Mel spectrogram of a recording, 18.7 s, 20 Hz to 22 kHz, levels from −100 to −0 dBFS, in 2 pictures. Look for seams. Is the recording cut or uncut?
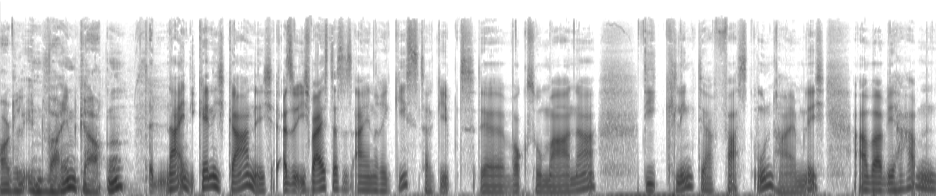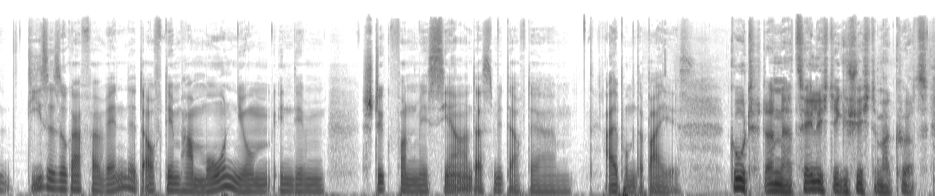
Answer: uncut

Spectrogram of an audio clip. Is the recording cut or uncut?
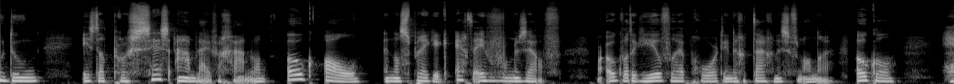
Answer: cut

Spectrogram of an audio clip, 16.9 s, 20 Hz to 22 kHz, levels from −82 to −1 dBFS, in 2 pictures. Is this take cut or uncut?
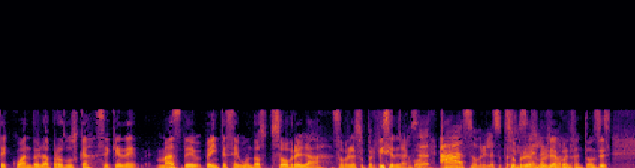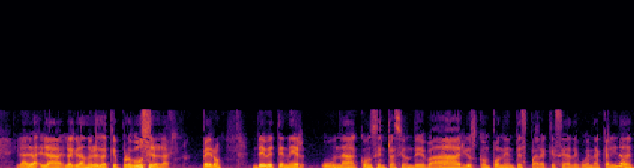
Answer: cut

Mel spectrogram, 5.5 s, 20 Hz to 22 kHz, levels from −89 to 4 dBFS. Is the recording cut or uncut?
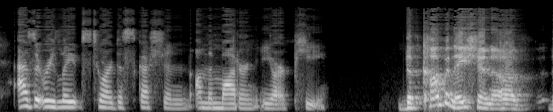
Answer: uncut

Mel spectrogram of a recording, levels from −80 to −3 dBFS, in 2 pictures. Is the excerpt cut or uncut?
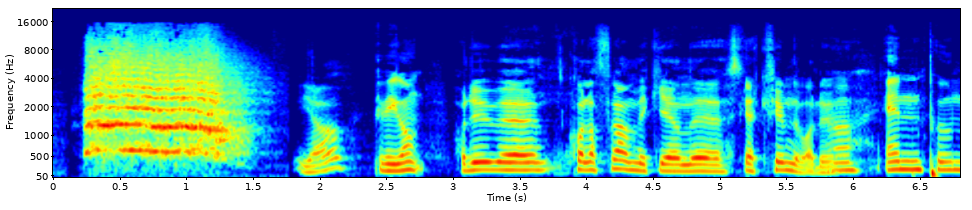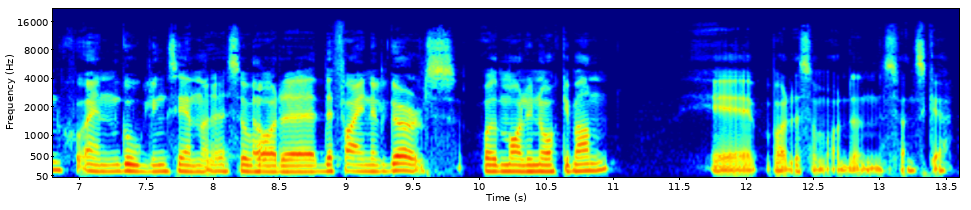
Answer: uncut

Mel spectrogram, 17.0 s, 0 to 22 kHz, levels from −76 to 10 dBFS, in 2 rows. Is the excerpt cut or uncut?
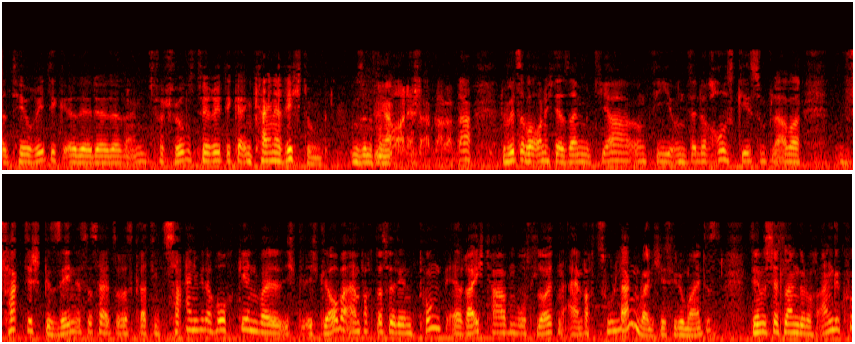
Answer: uncut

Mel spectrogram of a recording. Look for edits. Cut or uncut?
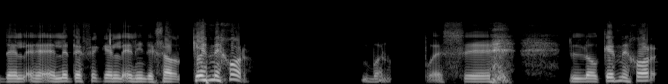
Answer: cut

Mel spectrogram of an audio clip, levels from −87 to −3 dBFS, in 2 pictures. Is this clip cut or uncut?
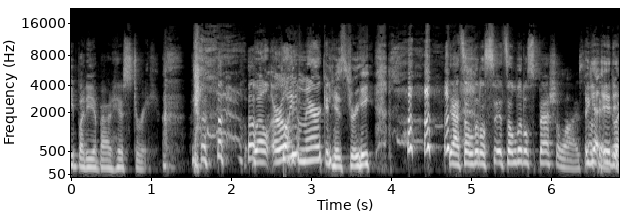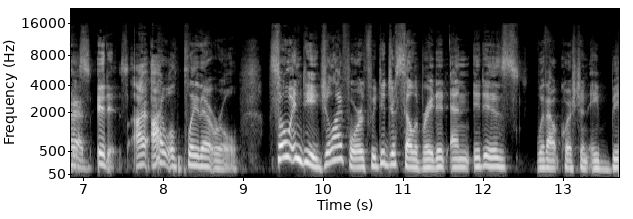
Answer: uncut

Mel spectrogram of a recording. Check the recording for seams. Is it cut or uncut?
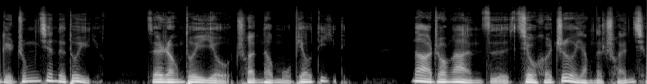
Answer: uncut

